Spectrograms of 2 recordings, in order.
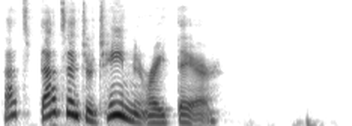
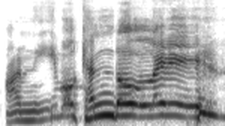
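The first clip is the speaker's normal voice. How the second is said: high, loud mock-villain proclamation; hammed-up self-announcement building louder; evil candle lady; 6 semitones higher, 5 dB louder than usual. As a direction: mockingly play a self-declared evil lady. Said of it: "and then they can go".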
